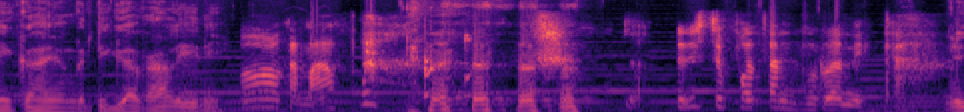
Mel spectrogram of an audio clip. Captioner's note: tertawa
